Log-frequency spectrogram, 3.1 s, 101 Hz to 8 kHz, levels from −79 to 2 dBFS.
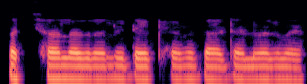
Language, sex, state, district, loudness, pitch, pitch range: Magahi, male, Bihar, Lakhisarai, -20 LUFS, 130 Hz, 125-130 Hz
